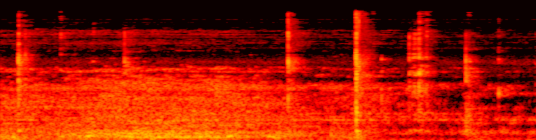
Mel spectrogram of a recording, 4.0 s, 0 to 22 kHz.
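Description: A metal pick prying the plastic bottom cover off a Photron P10 Bluetooth speaker: low rubbing and handling noise, then a few sharp plastic clicks as the cover works loose, the loudest a little past halfway.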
